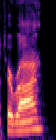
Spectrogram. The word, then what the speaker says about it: Tehran: And I remember somebody telling me, a friend of mine said he flew into Tehran. Is that how you pronounce Tehran. – It? – Yeah. – Tehran.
